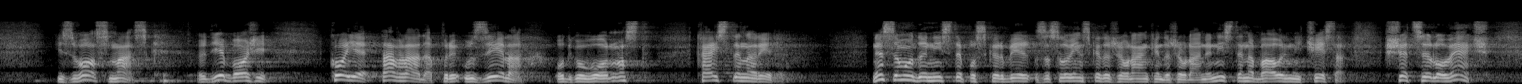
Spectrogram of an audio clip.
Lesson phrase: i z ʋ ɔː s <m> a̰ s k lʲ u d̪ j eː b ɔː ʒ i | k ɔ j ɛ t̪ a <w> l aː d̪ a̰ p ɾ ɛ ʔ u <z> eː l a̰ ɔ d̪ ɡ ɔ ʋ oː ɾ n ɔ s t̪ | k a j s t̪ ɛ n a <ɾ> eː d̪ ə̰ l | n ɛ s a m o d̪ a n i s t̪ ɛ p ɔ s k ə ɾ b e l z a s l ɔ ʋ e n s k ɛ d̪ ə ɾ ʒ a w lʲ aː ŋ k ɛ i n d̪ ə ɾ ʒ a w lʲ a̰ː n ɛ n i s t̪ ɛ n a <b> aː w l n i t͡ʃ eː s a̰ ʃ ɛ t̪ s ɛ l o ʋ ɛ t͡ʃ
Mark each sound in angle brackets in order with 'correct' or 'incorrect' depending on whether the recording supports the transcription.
correct, incorrect: ʋ, correct, correct, correct

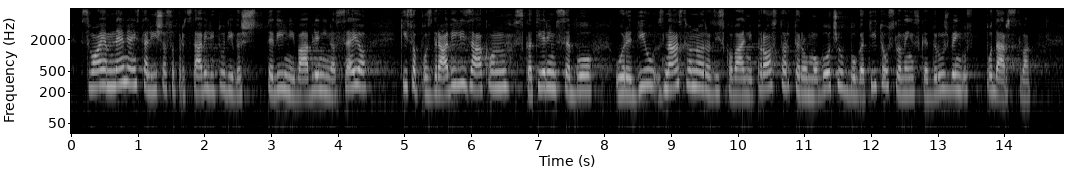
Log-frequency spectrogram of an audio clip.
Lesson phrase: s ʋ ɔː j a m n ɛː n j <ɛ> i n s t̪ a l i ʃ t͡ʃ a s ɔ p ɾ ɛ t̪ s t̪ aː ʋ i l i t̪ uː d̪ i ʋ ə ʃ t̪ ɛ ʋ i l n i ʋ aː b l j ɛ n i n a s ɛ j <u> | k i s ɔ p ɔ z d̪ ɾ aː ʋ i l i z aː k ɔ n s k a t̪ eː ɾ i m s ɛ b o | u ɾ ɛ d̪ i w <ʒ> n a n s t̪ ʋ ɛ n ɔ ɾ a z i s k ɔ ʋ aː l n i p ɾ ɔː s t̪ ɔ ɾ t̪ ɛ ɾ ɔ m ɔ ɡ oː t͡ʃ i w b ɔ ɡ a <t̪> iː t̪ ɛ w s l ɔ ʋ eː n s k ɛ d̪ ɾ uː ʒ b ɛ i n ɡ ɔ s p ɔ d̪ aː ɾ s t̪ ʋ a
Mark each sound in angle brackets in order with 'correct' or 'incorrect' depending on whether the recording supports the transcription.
incorrect: a, incorrect: ɔ, incorrect: z, correct

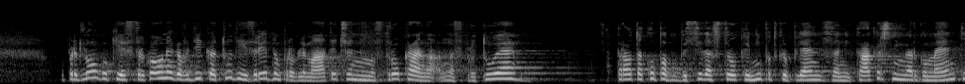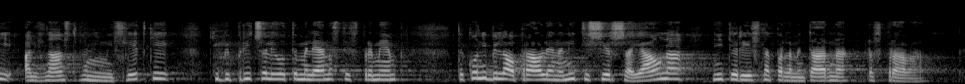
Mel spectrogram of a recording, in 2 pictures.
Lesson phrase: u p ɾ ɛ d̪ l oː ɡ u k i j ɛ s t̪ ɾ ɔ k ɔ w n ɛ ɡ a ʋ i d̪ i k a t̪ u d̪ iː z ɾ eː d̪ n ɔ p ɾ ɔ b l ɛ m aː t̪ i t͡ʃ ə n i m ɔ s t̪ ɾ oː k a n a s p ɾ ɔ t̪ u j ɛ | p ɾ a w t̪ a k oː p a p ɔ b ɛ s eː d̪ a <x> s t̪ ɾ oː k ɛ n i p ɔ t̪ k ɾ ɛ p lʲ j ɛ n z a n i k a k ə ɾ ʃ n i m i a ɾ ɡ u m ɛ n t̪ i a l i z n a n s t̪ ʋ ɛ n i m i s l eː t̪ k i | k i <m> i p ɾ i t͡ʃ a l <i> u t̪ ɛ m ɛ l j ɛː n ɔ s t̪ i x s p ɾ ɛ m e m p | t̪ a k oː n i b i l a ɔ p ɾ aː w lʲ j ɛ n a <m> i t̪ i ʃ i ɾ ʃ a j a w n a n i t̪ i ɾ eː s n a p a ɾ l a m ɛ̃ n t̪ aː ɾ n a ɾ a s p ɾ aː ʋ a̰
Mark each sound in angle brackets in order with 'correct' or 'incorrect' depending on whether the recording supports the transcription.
correct, incorrect: b, correct, incorrect: n

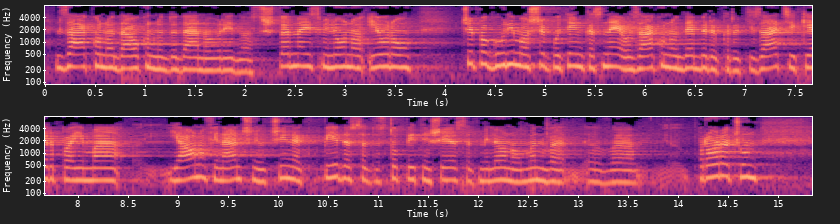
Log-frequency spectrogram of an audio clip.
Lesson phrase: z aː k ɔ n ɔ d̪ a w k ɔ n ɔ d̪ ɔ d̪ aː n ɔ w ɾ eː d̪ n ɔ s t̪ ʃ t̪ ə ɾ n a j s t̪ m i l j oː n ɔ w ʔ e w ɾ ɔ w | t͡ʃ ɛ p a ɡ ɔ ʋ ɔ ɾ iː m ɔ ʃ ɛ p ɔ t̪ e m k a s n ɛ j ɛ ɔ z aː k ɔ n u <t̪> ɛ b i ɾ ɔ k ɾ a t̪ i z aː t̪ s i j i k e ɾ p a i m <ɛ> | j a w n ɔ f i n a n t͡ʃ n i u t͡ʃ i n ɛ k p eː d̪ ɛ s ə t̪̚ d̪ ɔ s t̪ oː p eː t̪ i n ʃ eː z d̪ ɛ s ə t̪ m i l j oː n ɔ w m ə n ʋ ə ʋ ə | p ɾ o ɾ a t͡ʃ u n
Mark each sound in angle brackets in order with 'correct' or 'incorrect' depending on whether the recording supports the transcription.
incorrect: d̪, incorrect: a

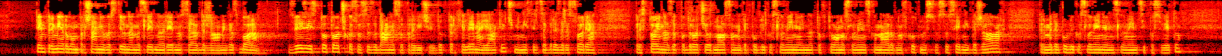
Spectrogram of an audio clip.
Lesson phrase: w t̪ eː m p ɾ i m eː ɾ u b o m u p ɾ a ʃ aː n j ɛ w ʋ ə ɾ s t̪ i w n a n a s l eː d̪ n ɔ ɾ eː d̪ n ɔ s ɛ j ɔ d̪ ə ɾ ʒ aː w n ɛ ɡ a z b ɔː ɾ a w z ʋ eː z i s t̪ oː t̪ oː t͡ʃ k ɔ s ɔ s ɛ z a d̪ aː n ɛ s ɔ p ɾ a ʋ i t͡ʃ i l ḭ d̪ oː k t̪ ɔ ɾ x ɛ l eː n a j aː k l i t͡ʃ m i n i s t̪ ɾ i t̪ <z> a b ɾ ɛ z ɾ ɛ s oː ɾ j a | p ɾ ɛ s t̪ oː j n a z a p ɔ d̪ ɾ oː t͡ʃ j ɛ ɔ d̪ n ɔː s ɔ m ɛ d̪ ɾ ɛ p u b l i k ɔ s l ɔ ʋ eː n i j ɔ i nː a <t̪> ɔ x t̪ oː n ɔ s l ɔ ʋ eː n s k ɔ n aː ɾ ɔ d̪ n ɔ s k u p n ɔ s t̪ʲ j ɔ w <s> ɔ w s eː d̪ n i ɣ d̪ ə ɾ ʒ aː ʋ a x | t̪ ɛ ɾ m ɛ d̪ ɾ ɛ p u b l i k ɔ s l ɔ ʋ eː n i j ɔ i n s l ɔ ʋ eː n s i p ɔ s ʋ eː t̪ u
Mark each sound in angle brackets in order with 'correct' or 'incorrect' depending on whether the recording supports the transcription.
incorrect: s, correct, correct

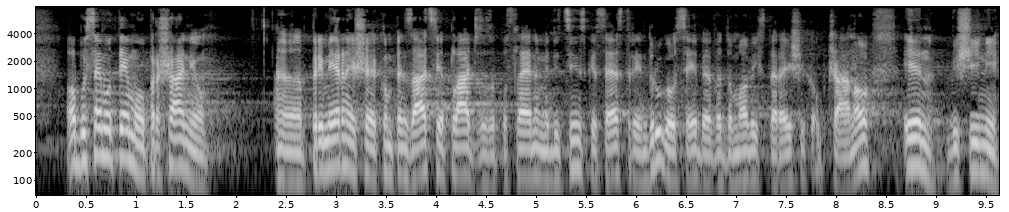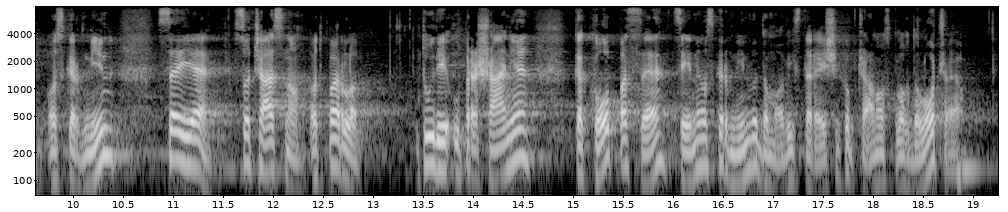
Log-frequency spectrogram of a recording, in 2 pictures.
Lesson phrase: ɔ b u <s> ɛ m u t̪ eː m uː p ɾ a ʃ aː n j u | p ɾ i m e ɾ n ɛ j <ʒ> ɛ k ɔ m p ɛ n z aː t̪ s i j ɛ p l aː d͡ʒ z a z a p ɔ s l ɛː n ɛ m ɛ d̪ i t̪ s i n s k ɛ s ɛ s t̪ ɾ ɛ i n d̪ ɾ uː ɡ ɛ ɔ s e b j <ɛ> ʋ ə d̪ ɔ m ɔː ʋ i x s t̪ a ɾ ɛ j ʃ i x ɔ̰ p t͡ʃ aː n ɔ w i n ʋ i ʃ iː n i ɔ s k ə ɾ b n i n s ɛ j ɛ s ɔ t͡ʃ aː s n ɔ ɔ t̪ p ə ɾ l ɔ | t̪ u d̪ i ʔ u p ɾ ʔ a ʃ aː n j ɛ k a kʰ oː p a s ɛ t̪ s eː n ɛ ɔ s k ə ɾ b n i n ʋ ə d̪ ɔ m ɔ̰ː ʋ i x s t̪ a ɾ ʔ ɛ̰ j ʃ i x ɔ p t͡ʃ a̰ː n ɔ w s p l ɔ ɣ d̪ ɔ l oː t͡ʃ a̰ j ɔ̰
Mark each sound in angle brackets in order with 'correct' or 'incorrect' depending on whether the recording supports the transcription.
correct, incorrect: ʃ, correct

